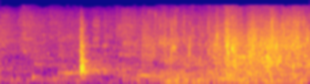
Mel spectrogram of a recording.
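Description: Water being drawn up from a well: one sharp splash, followed by steady sloshing and trickling that grows slightly louder, with no voices.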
